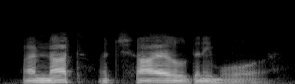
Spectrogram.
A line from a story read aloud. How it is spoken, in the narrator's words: he said wearily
